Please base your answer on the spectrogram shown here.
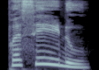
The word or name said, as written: ಪಸೆಯಿಡು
